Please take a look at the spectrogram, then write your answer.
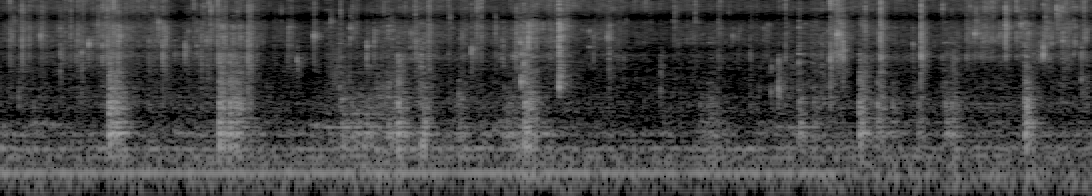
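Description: Egg bondas frying in hot oil in a tea-stall style snack, giving a steady close sizzle and bubbling with occasional brief clatters from the pan.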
